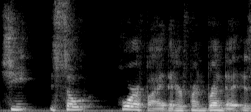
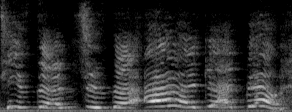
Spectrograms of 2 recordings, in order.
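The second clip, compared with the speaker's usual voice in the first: very high sobbing falsetto; mock hysteria; 14 semitones higher, slower than usual. Alice telling the old lady of deaths, mock hysterical sobbing. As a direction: blubber in hammed-up panic.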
